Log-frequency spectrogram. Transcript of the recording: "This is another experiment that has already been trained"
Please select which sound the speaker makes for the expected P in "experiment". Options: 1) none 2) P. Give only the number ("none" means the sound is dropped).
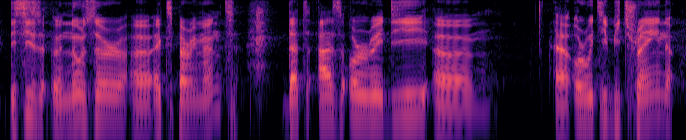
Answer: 2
